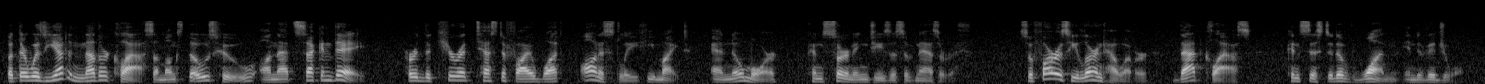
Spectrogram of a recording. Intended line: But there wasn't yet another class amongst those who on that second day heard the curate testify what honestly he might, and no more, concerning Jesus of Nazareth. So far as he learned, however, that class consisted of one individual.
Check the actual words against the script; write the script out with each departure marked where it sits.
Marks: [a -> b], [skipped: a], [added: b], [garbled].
But there [wasn't -> was] yet another class amongst those who on that second day heard the curate testify what honestly he might, and no more, concerning Jesus of Nazareth. So far as he learned, however, that class consisted of one individual.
